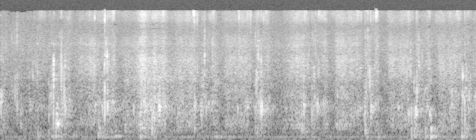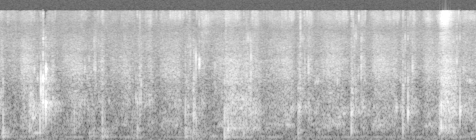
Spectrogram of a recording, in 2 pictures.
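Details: Dog chewing roast beef: steady run of small wet clicks and crunching bites, irregular and close together, at low volume throughout.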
